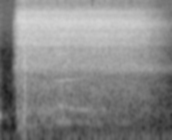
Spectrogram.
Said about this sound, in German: verschließe dein rechtes Nasenloch mit dem Daumen, atme links ein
